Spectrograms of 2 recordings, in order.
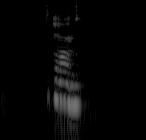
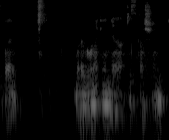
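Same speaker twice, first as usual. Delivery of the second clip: quick, hushed whisper; whispered aside; 10 dB quieter, faster than usual. Real, not acted. Whispering to listeners to drop the argument with her boyfriend. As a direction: brush it off under your breath, fast.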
